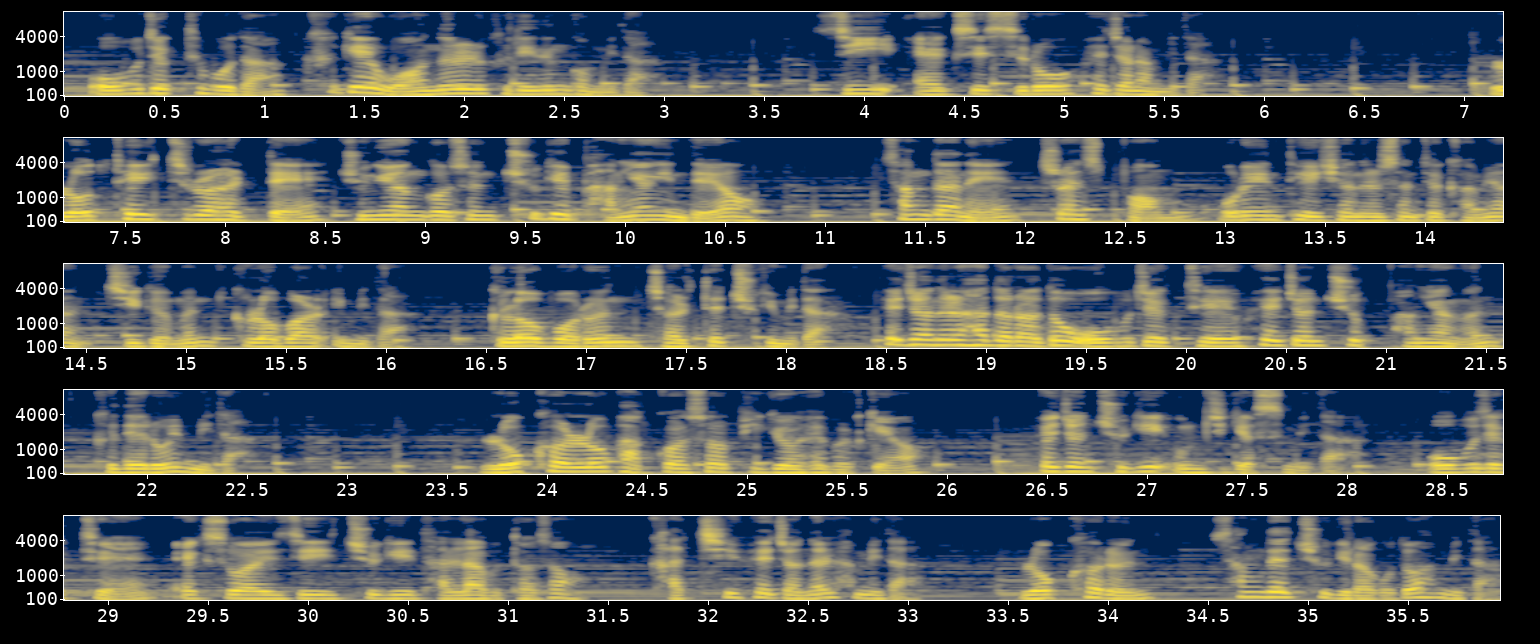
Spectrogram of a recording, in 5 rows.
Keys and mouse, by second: 5.1 click, 5.4-8.3 drag, 12.5-16.4 drag, 17.4-18.7 middle drag, 20.6-24.5 middle drag, 25.9-28.0 drag, 28.9-29.9 middle drag, 31.6 click, 32.6 drag, 33.7 click, 35.4 click, 35.6 click.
